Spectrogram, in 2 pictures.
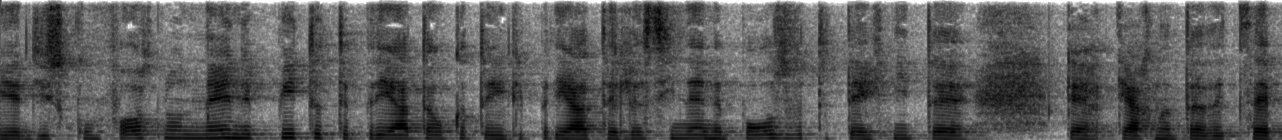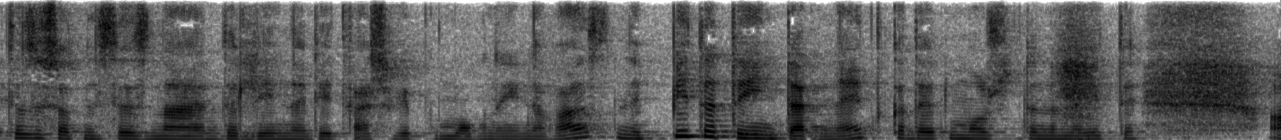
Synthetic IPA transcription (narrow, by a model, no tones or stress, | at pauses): iɛd̪iskomfɔɾt̪nonɛnɛpit̪ət̪ɛpɾijat̪ɛlˠkət̪əilipɾijat̪ɛlʲəsinɛnɛpɔlˠzvət̪ɛt̪ɛxnit̪ɛ | t̪ʲjaxnət̪əɾɛt̪sɛp̚t̪əzɐʃt̪ɔt̪onɛsɛznaɛd̪ɐlinɐlit̪ovaʃɛvipomɔɡnəinɐvasnɛpit̪ət̪ɛint̪ɛɾnɛt̪kɐd̪ɛt̪omɔʒɛt̪ɛd̪ɐnɐmɛɾit̪ɛ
